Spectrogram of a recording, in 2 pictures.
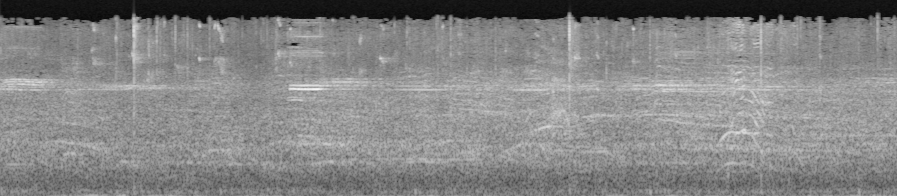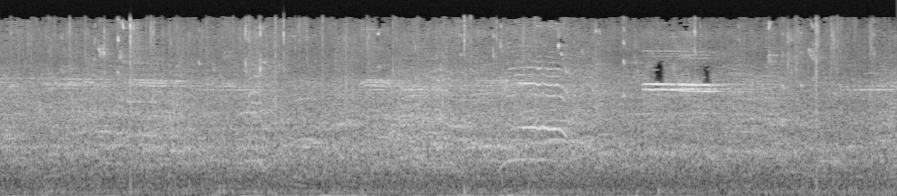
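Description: A volleyball thuds off players' hands and arms.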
